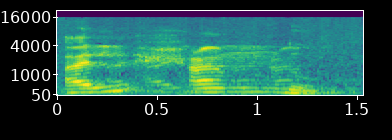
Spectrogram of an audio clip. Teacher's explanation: হায় হুত্তি গলা চিবিয়ে কণ্ঠনালীর মাঝখান থেকে উচ্চারণ করতে হবে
